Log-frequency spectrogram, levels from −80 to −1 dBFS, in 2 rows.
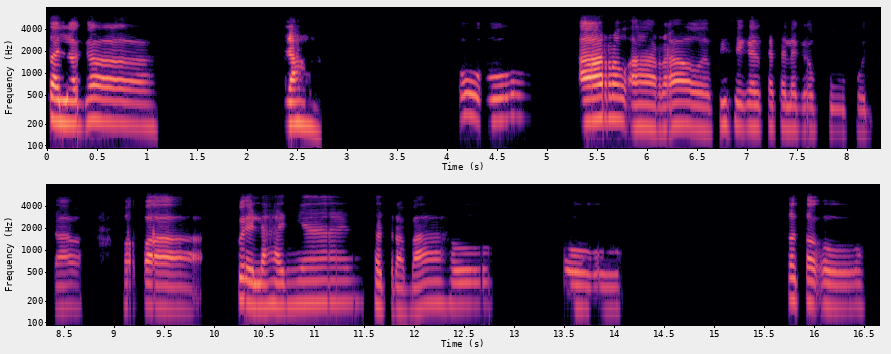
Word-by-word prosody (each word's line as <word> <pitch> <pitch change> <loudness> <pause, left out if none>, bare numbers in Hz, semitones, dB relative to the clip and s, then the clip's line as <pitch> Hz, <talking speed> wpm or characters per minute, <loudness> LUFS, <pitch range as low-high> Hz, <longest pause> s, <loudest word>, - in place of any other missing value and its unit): talaga 215 -1 +5 1.9
lang. 195 -4 +4 1.4
Oo, 240 0 -3 0.5
araw-araw, 190 -5 +5
pisikal 185 -2 -5
ka 185 - -7
talagang 170 -2 -7
pupunta, 160 +1 -11 0.4
mapa 175 0 -1 0.8
eskwelahan 175 -3 -1
‘yan, 190 +1 -6 0.3
sa 170 - -1
trabaho, 180 +3 -5 0.8
oo. 155 -2 -6 1.7
Totoo. 170 -4 -4
180 Hz, 55 wpm, -25 LUFS, 170-200 Hz, 1.9 s, talaga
